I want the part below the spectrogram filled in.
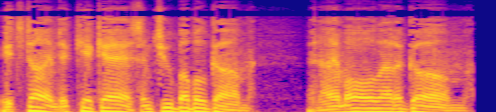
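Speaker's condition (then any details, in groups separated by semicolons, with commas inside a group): No condition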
